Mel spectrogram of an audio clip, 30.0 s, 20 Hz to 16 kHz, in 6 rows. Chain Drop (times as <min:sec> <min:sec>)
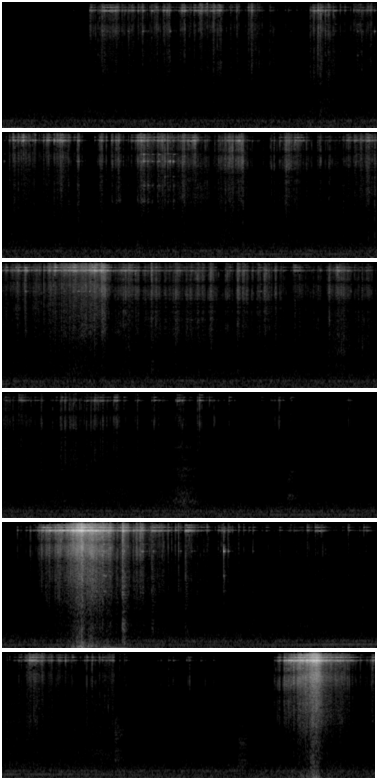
0:20.6 0:21.7, 0:28.8 0:29.5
